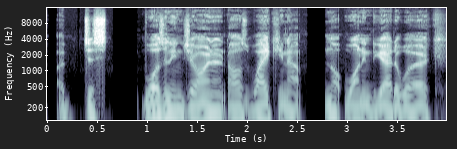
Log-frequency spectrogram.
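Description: With an Australian accent, a man speaks at a moderate pace and a fairly low pitch. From Canberra, Australia. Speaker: rural fire service chief officer. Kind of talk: interview. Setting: fire station on location.

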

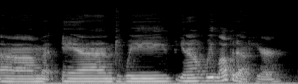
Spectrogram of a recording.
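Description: A man's medium-pitched voice in audible room echo. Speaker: chair of a political action committee. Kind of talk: interview. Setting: home garage studio.

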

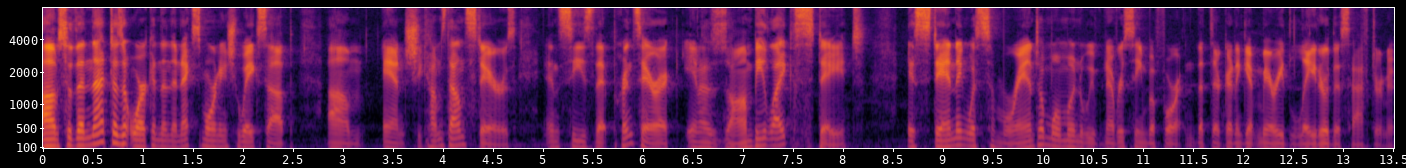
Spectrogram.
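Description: With lively intonation and a moderate pace, a man talks in an unremarkable speaking voice on a very clean recording with a silent background. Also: fairly low pitch for a man. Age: 30s. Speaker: podcast host and comedian. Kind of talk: casual chat.

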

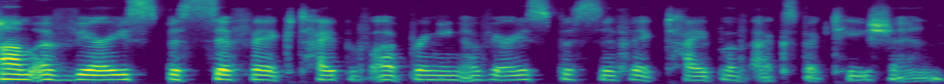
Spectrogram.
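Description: Speaking with an American accent, a woman uses a normal speaking voice at medium pitch and moderate pace on a very clean recording with a silent background. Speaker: actress. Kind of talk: panel discussion.

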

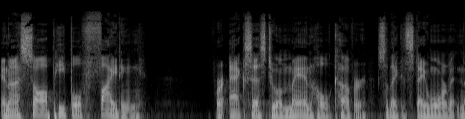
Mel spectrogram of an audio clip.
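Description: An ordinary speaking voice with an American accent moves at a moderate pace with lively intonation. The sound is dry and close with no echo, in a very clean recording with a silent background. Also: man, fairly low pitch for a man. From Clarksville, Tennessee (US South). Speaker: banker and community volunteer. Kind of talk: casual interview. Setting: studio.

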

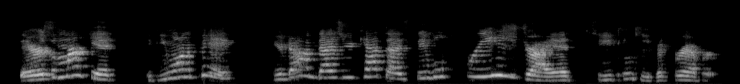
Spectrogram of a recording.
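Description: A woman's raised, projected voice, high in pitch and bright and sharp in tone, with very wide pitch swings, big swings in loudness and a moderate pace. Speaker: podcast co-host, hockey mom.

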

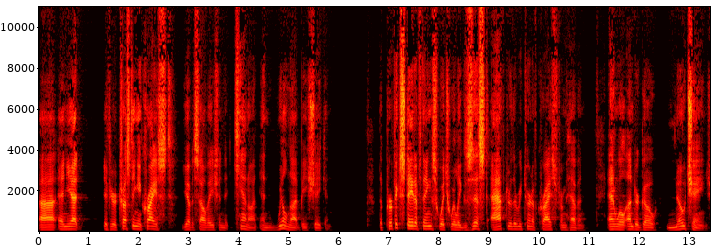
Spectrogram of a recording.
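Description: A man with an American accent and an unremarkable speaking voice talks at a moderate pace at medium pitch with ordinary pitch variation, recorded in a dry, close sound with no echo. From Southern California. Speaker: pastor. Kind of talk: sermon. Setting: church.

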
